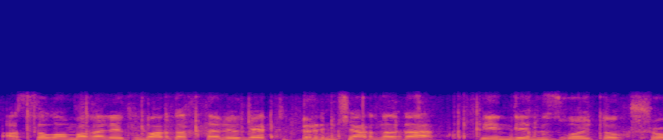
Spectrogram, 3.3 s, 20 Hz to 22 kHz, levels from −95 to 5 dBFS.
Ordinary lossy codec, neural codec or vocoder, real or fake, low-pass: Opus, 24 kbps; codec, 16 kHz, 4 kbps, FreqCodec, larger model; fake; 7.2 kHz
